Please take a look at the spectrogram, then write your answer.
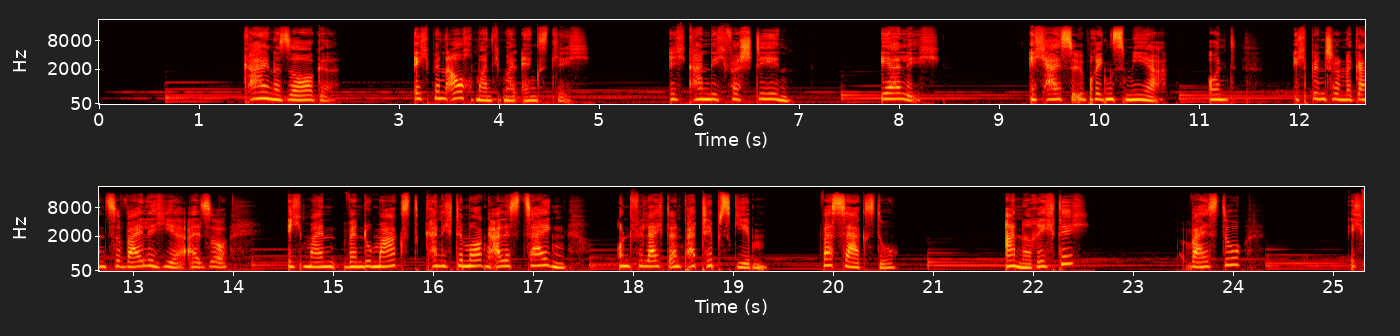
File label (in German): Trickstimme einfuehlsames Maedchen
